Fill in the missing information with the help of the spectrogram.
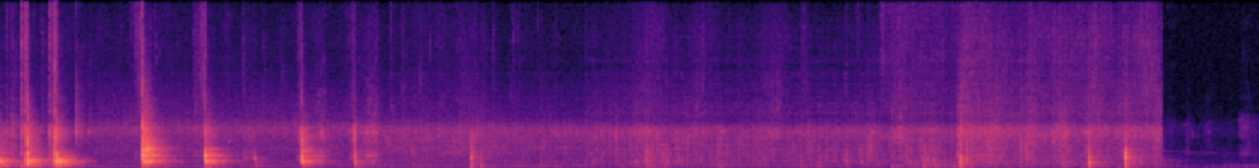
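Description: A knife chopping on a wooden board, a run of sharp knocks, then oil sizzling steadily in a hot pan, with a few more knocks and a slightly louder sizzle near the end before the sound cuts off suddenly.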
